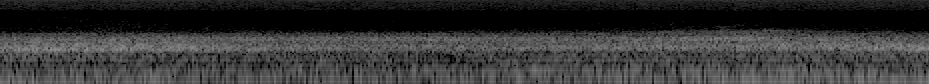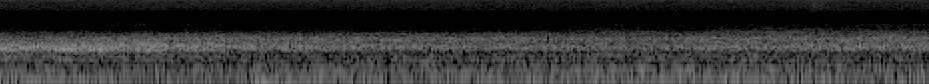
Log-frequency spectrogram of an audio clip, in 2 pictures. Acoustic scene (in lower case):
street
